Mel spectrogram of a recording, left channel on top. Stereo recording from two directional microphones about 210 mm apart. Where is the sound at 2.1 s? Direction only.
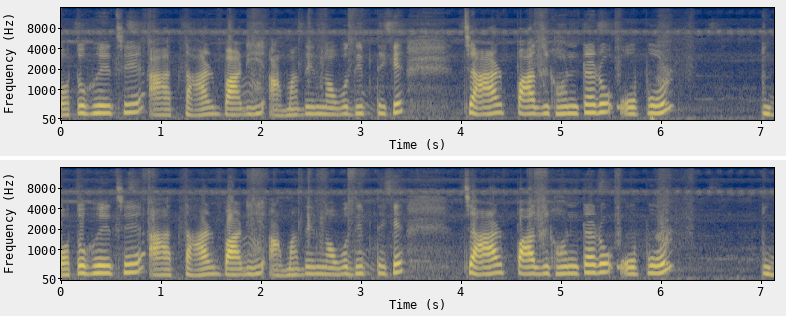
15° left (ahead or behind).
